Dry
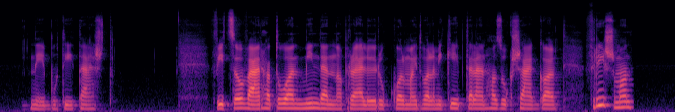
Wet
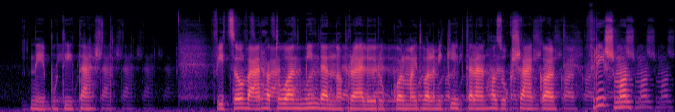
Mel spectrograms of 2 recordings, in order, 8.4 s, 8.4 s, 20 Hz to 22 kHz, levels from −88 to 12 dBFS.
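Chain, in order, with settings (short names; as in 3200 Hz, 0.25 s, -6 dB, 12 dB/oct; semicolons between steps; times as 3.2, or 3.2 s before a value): EQ curve 130 Hz 0 dB, 260 Hz -19 dB, 580 Hz 0 dB; 1.13–2.75 compressor 5:1, threshold -37 dBFS, peak gain reduction 7.5 dB; 4.78–5.73 LPF 8800 Hz 24 dB/oct; feedback echo 0.26 s, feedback 42%, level -16 dB; maximiser +9 dB; gain -4.5 dB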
